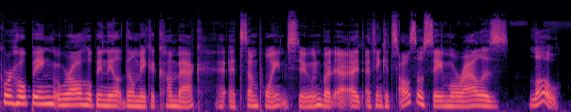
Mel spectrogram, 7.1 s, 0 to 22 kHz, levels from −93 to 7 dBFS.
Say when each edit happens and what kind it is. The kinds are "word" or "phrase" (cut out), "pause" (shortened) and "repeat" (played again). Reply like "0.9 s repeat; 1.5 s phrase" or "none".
3.6 s word; 5.0 s phrase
